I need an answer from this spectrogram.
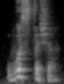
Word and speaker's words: Worcestershire: actual last syllable there's three syllables and the first syllable is where the stress is worcestershire it's my hand movement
